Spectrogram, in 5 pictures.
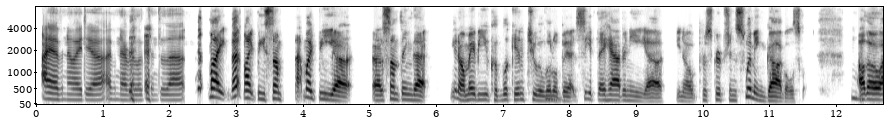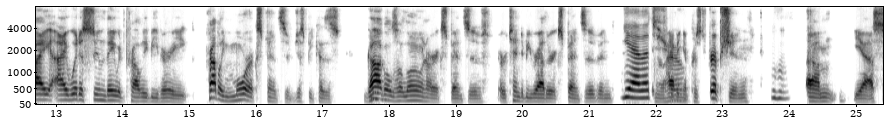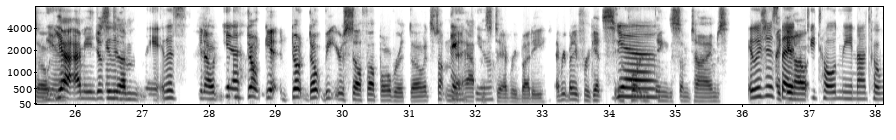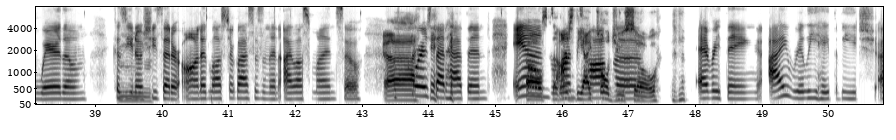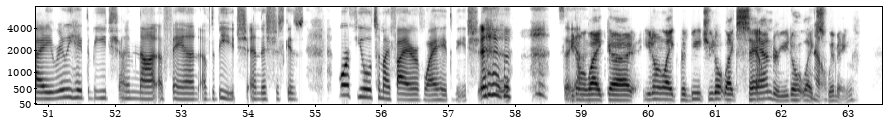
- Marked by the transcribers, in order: chuckle; other background noise; unintelligible speech; chuckle; chuckle; chuckle
- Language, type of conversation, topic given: English, advice, How can I recover my confidence after being humiliated by a public mistake?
